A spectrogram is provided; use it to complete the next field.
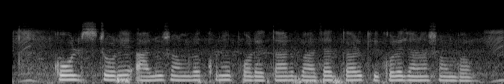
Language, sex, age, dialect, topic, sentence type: Bengali, female, 36-40, Standard Colloquial, agriculture, question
